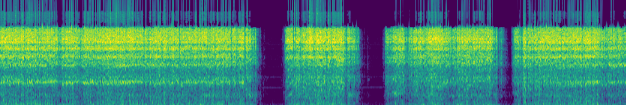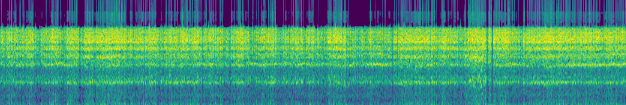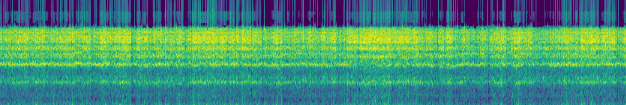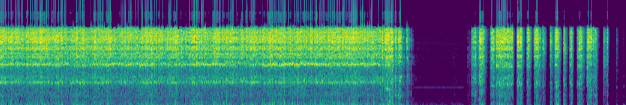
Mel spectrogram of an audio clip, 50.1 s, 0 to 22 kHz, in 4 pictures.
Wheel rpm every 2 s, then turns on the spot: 220, 230, 160, 90, 160, 150, 230, 230, 230, 230, 230, 230, 230, 230, 230, 230, 220, 230, 230, 230, 230, 230, 190, 70, 190.
none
